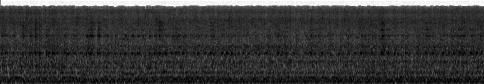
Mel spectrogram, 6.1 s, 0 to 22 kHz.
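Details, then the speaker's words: 1935 Chevy Master with newly installed 409 stroker V8 at first start-up on jack stands: steady, deep, even idle rumble with no knocks, misses or surges; oil pressure and temperature good, so the idle is normal. "sure sounds good sounds like it's got a cam in it buddy"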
